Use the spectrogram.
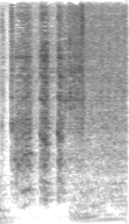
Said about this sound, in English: They pack into Kevin's Volkswagen Rabbit and head off to promote the band.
